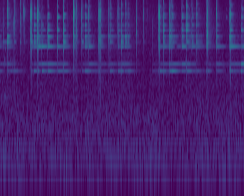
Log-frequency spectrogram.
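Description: Long acrylic nails tap and scratch the thick glass of a large, clear, filled Reposado tequila bottle held in the hand. A quick, uneven series of bright, high clinks with faint scratching is heard, each tap dying away almost instantly with only a faint, steady high ring beneath.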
